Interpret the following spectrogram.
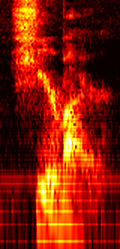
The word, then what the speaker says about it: Sheermeer: Sheermeer, thanks for answering my question. My last name is pronounced like the shear, like head shears. Shear me.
